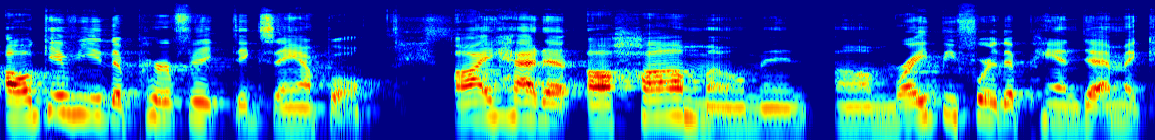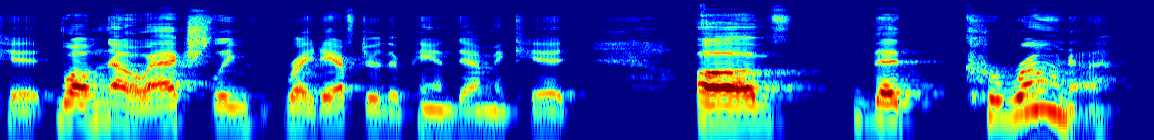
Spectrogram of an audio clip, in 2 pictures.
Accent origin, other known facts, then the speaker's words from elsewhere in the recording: Philadelphia, Pennsylvania, United States; I grew up in Philadelphia as a young child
